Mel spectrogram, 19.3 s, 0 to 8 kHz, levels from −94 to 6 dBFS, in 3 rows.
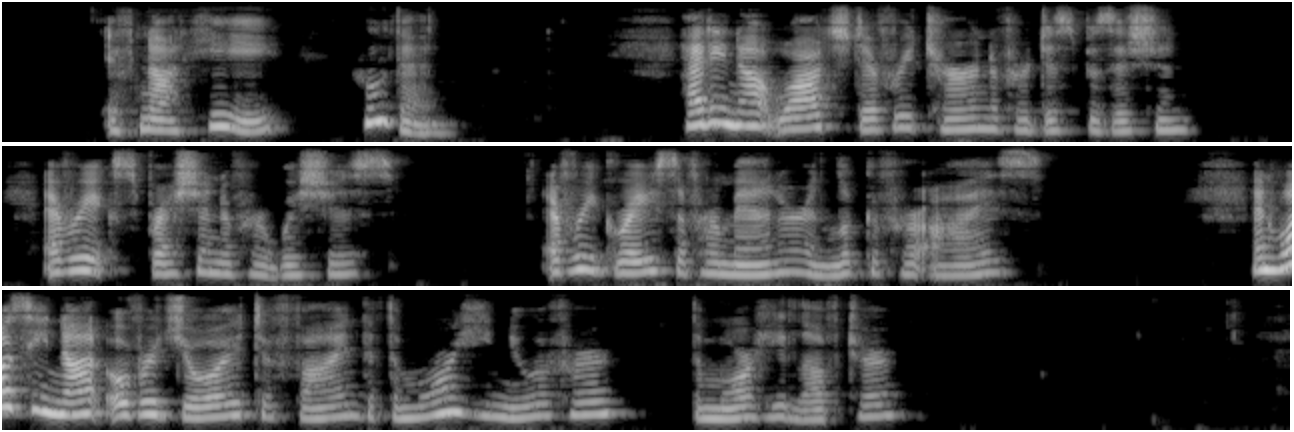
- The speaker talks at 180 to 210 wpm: No, average, 150 wpm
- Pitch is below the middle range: No, high, 195 Hz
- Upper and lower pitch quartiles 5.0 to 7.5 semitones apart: No, average, 4.2 semitones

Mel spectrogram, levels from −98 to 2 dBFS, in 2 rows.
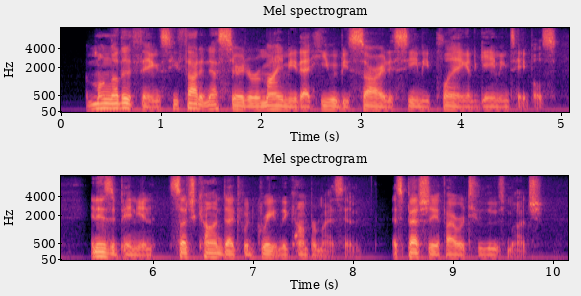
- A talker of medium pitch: No, very low, 90 Hz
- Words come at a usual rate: No, fast, 225 wpm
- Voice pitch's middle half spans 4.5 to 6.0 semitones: No, average, 2.8 semitones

